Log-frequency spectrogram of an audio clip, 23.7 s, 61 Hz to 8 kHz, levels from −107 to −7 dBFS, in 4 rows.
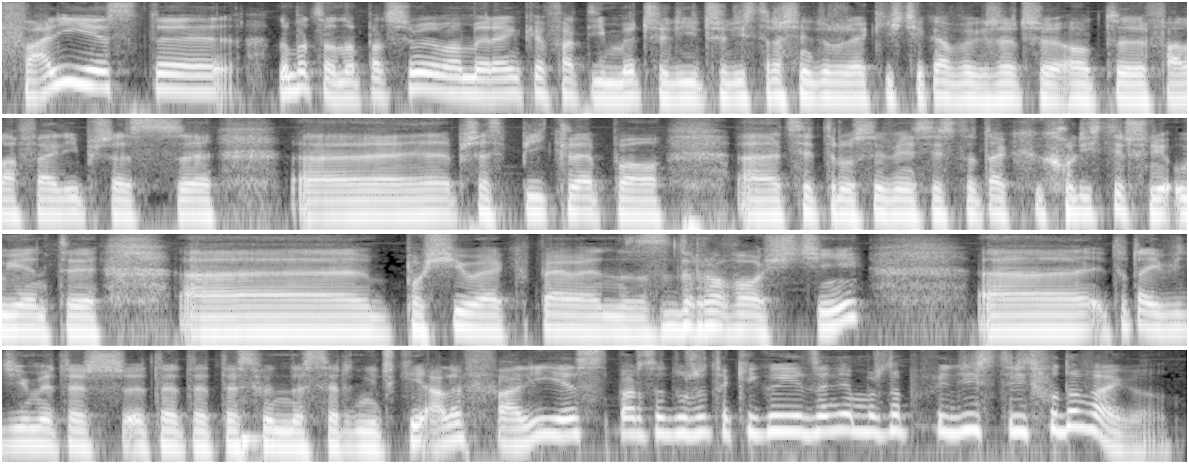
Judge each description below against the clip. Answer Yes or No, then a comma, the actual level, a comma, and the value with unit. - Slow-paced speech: No, average, 145 wpm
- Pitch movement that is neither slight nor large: Yes, average, 3.3 semitones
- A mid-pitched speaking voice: No, low, 125 Hz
